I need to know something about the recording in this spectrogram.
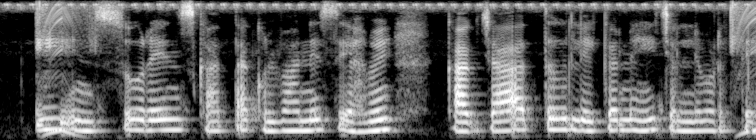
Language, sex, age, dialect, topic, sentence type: Hindi, female, 18-24, Kanauji Braj Bhasha, banking, statement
